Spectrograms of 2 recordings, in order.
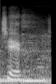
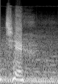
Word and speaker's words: Chekh: es, es Chej. Otra, otro que no sabe. Ahora. Es Elena Chej.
